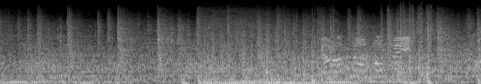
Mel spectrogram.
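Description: Rapid machine gun fire rattles on continuously in the World War Z Aftermath shooter game, dense and loud, blending with other gunfire and explosions while a player speaks over it.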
